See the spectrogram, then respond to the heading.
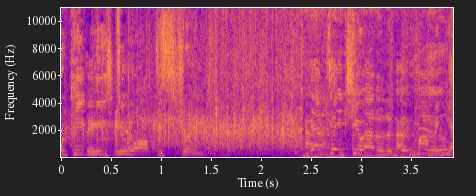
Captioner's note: audience applauding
